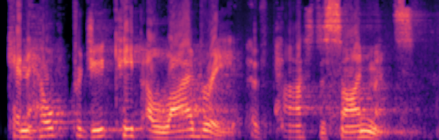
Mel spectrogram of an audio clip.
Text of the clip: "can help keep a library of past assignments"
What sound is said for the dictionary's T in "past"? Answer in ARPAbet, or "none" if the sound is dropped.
T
